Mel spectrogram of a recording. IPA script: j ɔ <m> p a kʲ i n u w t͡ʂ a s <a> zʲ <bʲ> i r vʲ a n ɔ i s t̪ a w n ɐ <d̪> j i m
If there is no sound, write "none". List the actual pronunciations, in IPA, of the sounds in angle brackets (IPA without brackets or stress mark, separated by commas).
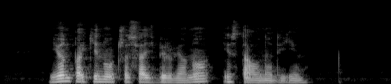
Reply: n, a, bʲ, d̪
